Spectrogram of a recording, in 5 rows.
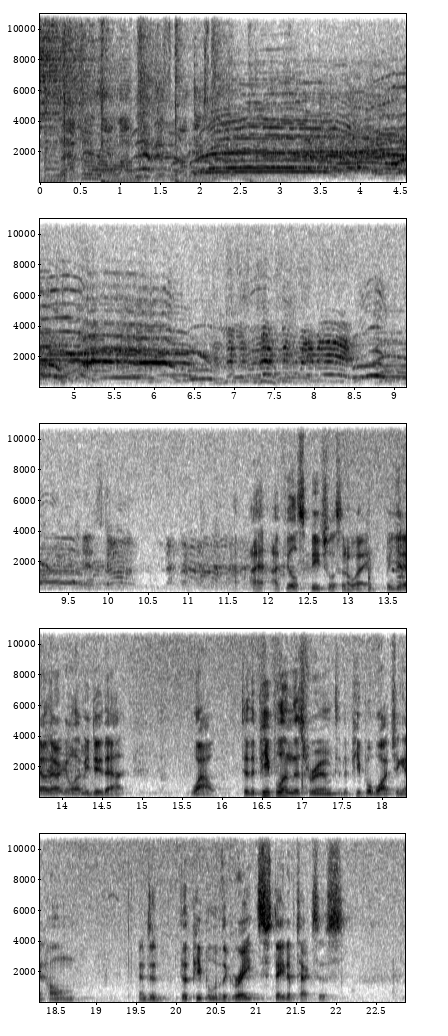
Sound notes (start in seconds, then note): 7.0 cheers; 13.5 laughter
